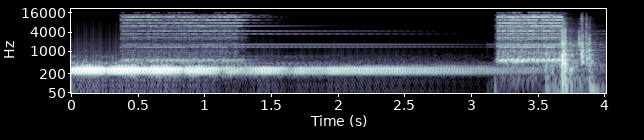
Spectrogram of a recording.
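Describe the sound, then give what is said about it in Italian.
A telephone bell rings for an incoming call in two bursts, a long ring followed after a pause by a shorter one, over a steady low hum. “Chiamata dallo Sri Lanka da parte del signor Arthur Clark.”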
